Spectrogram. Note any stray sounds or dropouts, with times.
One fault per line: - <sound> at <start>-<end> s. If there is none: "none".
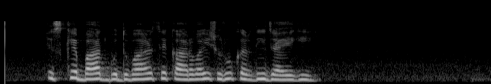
none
